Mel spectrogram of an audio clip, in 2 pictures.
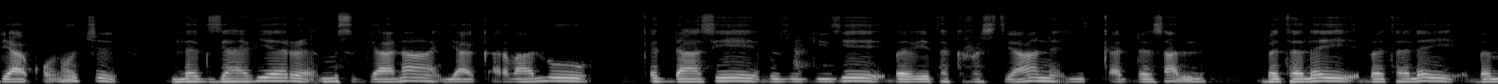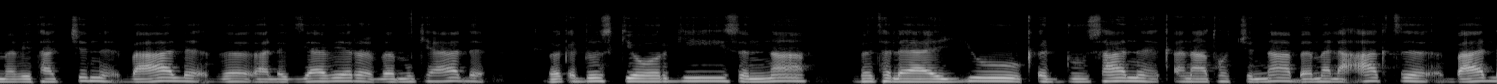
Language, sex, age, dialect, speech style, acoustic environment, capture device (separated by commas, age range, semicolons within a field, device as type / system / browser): Amharic, male, 35-44, Ethiopia - Gondar, excited, silence, mobile / Linux / Chrome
